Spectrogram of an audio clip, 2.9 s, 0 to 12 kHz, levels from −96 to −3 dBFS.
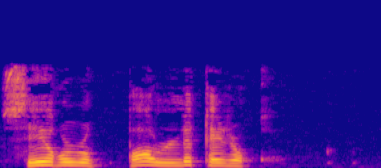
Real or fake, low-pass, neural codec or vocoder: real; 7.2 kHz; none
